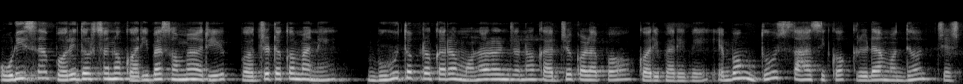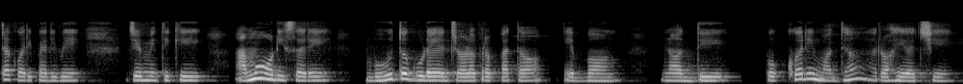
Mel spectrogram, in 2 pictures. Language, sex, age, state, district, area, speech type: Odia, female, 45-60, Odisha, Jajpur, rural, spontaneous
